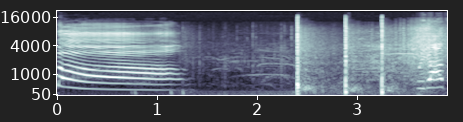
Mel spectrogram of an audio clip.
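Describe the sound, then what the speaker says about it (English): Fireworks at Camp Blue Ridge go off as several sharp bangs and crackles, following a long tonal whistle at the start. "We got some nice fireworks here at Camp Blue Ridge."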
